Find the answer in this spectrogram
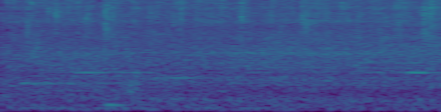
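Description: Steady patter of rain falling on the canopy roof over the locomotive, an even hiss throughout, with a soft low bump about half a second in.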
